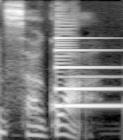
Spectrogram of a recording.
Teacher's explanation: First, wa combines o plus a, making a wae sound, like in sagwa, meaning apple. Your lips start rounded for o, then open for a.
